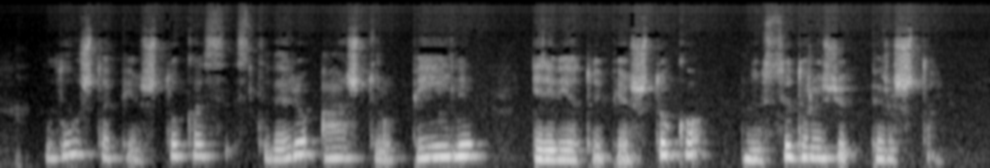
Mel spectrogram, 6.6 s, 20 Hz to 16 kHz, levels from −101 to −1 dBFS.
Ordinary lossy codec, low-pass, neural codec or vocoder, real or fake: MP3, 64 kbps; 14.4 kHz; none; real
